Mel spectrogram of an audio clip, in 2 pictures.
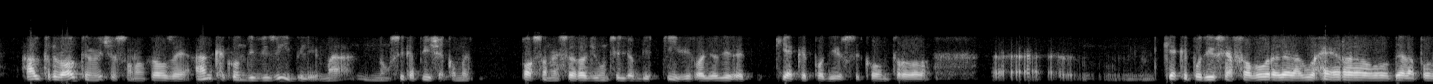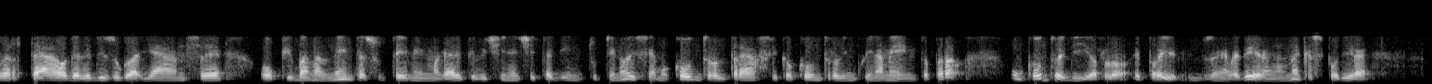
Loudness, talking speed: -19 LUFS, 155 wpm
